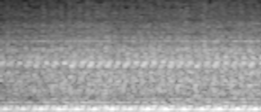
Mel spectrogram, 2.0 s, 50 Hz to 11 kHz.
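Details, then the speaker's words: Turbo K24 Integra idling after exhaust leak repair, car on lift: smooth steady idle, low even burble, no ticking or puffing from manifold or band clamps; all leaks fixed, normal idle. "she's all fixed no more leaks so we're gonna put it back down on the ground"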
